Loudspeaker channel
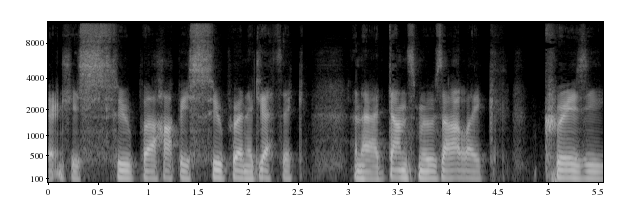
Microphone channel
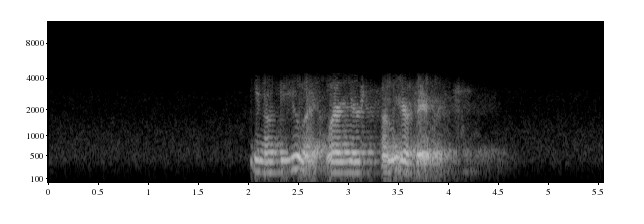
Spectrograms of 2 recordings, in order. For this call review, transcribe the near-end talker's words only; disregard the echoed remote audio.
you know, do you like? What are your some of your favorites?

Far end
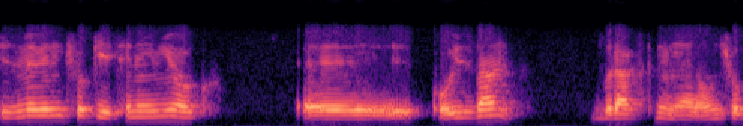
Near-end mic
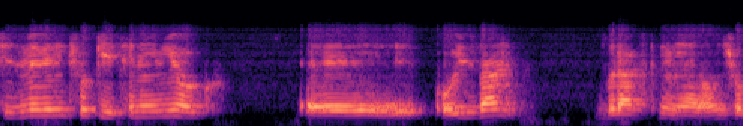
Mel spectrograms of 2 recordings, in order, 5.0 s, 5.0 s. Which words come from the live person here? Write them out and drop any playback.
none

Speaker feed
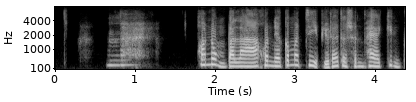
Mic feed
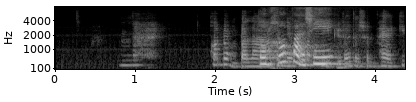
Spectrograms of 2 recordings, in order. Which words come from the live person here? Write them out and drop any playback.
โดนข้อบฝาชี

